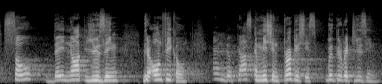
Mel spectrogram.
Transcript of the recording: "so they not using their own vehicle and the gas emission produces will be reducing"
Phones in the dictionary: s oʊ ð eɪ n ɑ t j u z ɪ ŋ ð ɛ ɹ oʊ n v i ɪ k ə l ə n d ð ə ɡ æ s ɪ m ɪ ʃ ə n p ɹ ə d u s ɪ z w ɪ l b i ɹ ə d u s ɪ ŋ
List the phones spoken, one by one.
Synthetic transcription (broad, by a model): s oʊ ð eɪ n ɑ t j u z ɪ ŋ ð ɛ ɹ oʊ n f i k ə l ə n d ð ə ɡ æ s ɪ m ɪ ʃ ə n p ɹ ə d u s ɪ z w ɪ l b i ɹ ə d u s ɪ ŋ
